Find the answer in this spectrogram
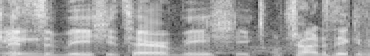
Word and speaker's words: Tarabishi: Tarabishi is here. I'm here. Rhymes with Mitsubishi. Mitsubishi Tarabishi.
